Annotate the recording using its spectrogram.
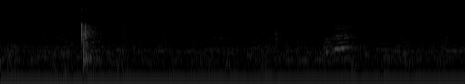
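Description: Billiard balls knock together and roll on the table.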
